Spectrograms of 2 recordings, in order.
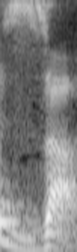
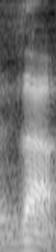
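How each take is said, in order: First: "زا" with a strong buzzing z; forceful ZA. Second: "زا" said lightly as th in "this". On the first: Teacher comparing the two brother letters, forceful za. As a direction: lean hard on the z of "زا". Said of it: "زور والا". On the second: Teacher comparing the two brother letters, light za. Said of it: "وہ تو ہلکا والا ہے". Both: Shown as a demonstration.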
